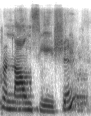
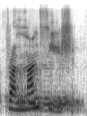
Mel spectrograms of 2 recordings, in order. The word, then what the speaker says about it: pronunciation: word of pronunciation okay it's not pronunciation it's pronunciation n-u-n a unit of pronunciation having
